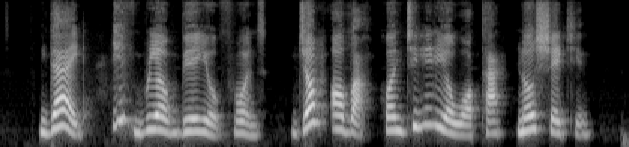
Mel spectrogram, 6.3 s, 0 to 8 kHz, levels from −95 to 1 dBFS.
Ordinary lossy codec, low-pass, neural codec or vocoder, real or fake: none; none; codec, 16 kHz, 0.5 kbps, FunCodec, trained on LibriTTS, 25 frames a second; fake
